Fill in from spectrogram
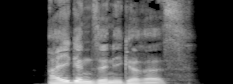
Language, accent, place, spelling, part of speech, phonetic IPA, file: German, Germany, Berlin, eigensinnigeres, adjective, [ˈaɪ̯ɡn̩ˌzɪnɪɡəʁəs], De-eigensinnigeres.ogg
- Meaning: strong/mixed nominative/accusative neuter singular comparative degree of eigensinnig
